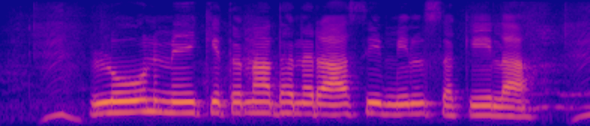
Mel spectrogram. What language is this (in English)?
Bhojpuri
